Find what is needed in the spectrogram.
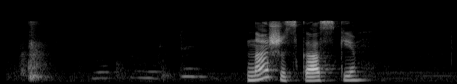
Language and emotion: Russian, neutral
